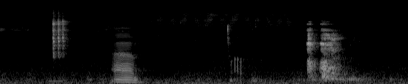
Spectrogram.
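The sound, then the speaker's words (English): Writing during a mathematics lecture, a few quiet, short scratchy strokes separated by pauses, one slightly longer rasping stroke, over near silence. “Maybe I should write it more explicitly.”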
